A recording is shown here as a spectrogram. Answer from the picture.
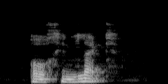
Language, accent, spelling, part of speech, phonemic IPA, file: English, Southern England, Auchinleck, proper noun, /ˌɔːxɪnˈlɛk/, LL-Q1860 (eng)-Auchinleck.wav
- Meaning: A village in East Ayrshire council area, Scotland (OS grid ref NS5521)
